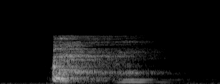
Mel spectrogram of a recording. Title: Slow motion sneeze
